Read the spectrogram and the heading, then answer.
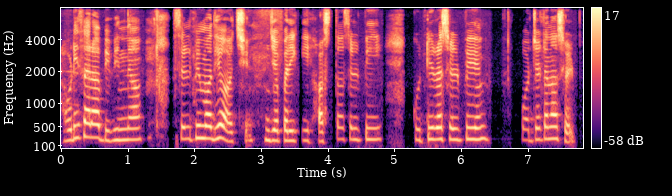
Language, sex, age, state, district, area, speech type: Odia, female, 18-30, Odisha, Koraput, urban, spontaneous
